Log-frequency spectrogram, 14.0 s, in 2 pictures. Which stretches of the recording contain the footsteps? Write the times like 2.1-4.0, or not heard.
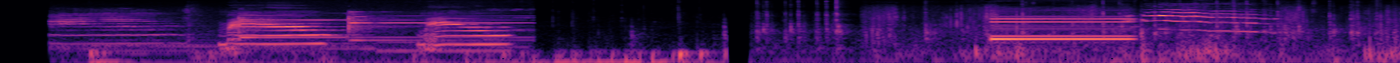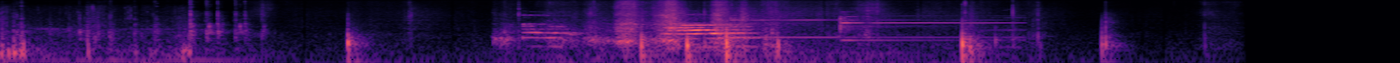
4.3-13.2.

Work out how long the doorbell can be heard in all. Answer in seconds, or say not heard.
4 s.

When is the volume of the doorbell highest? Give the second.
5 s.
